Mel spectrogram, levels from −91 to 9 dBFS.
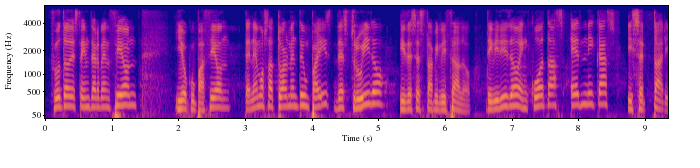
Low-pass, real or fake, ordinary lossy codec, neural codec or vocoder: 5.4 kHz; fake; none; codec, 16 kHz, 2 kbps, X-Codec, HuBERT features, trained on LibriSpeech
